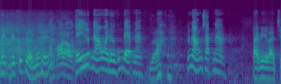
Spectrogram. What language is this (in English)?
Vietnamese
